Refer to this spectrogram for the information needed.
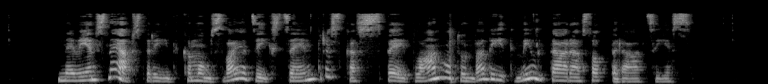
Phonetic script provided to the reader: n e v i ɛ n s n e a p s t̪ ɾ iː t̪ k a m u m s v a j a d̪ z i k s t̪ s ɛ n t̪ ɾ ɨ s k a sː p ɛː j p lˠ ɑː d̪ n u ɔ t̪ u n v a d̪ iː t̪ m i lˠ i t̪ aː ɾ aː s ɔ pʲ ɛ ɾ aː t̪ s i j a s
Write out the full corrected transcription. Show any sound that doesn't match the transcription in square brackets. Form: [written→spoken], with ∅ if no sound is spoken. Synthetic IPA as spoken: n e v i ɛ n s n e a p s t̪ ɾ iː [t̪→d̪] k a m u m s v a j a d̪ z [i→iː] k s t̪ s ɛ n t̪ ɾ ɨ s k a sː p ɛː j p lˠ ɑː [d̪→∅] n u ɔ t̪ u n v a d̪ iː t̪ m i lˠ i t̪ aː ɾ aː s ɔ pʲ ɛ ɾ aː t̪ s i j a s

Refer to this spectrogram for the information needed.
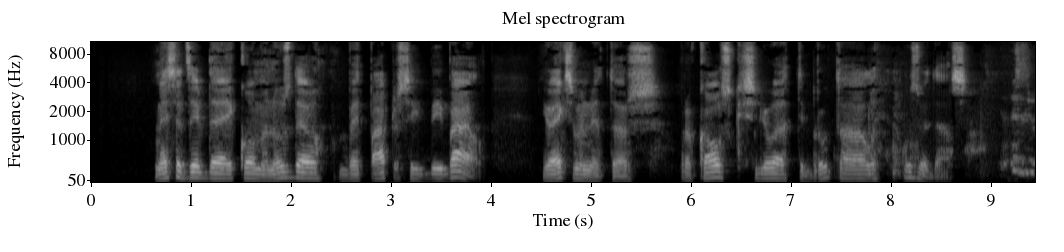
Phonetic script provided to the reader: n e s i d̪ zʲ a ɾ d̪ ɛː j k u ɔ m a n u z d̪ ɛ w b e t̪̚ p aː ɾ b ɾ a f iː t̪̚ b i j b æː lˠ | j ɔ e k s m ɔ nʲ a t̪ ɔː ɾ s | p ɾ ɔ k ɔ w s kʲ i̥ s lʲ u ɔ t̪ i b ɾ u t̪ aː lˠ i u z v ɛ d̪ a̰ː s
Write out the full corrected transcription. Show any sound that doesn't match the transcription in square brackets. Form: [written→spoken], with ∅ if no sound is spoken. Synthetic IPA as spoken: n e s [i→a] d̪ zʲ [a→i] ɾ d̪ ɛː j k u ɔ m a n u z d̪ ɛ w b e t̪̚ p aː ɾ [b→p] ɾ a [f→s] iː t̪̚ b i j b æː lˠ | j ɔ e k s m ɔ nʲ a t̪ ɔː ɾ s | p ɾ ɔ k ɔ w s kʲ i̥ s lʲ u ɔ t̪ i b ɾ u t̪ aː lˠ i u z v ɛ d̪ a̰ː s

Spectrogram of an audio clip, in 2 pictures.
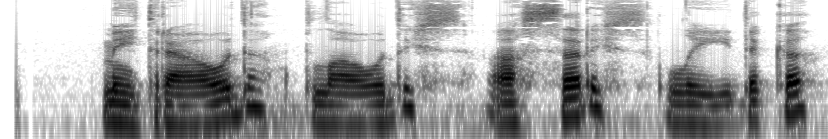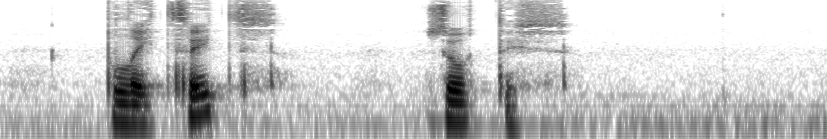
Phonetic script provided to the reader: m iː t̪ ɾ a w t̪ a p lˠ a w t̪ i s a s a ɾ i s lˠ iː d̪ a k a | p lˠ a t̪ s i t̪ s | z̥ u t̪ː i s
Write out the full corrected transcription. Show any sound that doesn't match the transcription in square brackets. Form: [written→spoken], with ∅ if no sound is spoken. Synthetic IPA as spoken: m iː t̪ ɾ a w [t̪→d̪] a p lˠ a w [t̪→d̪] i s a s a ɾ i s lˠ iː d̪ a k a | p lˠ [a→i] t̪ s i t̪ s | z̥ u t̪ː i s

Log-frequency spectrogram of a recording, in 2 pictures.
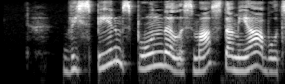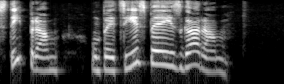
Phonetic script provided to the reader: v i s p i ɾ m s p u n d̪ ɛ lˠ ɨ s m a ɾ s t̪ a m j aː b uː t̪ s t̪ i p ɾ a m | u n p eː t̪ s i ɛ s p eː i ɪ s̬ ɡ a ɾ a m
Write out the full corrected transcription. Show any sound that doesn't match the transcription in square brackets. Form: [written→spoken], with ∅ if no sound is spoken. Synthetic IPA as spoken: v i s p i ɾ m s p u n d̪ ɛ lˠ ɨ s m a [ɾ→∅] s t̪ a m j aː b uː t̪ s t̪ i p ɾ a m | u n p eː t̪ s i ɛ s p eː [i→j] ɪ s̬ ɡ a ɾ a m

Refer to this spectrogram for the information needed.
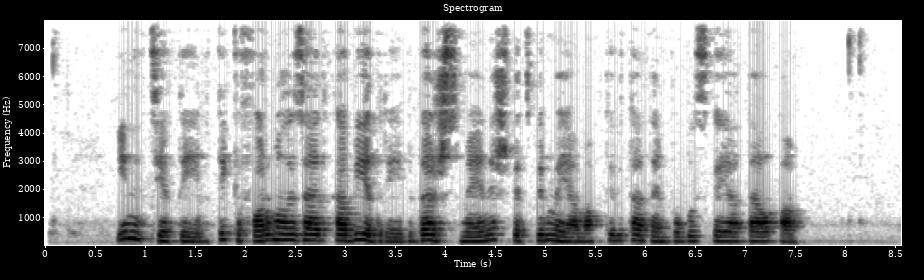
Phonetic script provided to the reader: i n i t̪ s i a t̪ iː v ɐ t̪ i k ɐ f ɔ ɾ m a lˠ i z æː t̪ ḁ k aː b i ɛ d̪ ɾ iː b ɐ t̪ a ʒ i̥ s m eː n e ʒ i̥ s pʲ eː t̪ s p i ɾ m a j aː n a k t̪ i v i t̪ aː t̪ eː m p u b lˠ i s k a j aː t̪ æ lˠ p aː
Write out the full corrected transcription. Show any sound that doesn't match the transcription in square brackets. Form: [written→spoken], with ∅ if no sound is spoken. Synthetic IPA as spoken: i n i t̪ s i a t̪ iː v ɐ t̪ i k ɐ f ɔ ɾ m a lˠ i z æː t̪ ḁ k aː b i ɛ d̪ ɾ iː b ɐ [t̪→d̪] a ʒ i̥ s m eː n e [ʒ→ʃ] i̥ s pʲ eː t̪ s p i ɾ m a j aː [n→m] a k t̪ i v i t̪ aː t̪ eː m p u b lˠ i s k a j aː t̪ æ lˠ p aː

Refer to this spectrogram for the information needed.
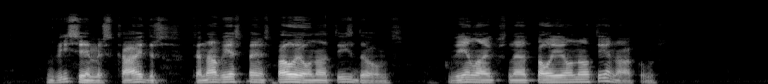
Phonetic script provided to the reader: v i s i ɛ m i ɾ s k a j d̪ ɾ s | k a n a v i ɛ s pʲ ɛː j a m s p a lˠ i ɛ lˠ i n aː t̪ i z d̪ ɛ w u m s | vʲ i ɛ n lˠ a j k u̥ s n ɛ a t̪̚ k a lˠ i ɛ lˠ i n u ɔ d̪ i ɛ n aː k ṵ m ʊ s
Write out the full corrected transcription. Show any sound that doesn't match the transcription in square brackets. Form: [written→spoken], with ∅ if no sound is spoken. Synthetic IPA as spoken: v i s i ɛ m i ɾ s k a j d̪ ɾ s | k a n a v i ɛ s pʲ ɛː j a m s p a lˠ i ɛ lˠ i n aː t̪ i z d̪ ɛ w u m s | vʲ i ɛ n lˠ a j k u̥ s n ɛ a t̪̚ [k→p] a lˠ i ɛ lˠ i n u ɔ [d̪→t̪] i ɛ n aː k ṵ m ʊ s

